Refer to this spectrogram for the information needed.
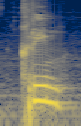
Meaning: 1. except, except for, apart from, aside from, with the exception of 2. besides, aside from, in addition to
- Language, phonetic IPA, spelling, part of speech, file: Ukrainian, [krʲim], крім, preposition, Uk-крім.ogg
